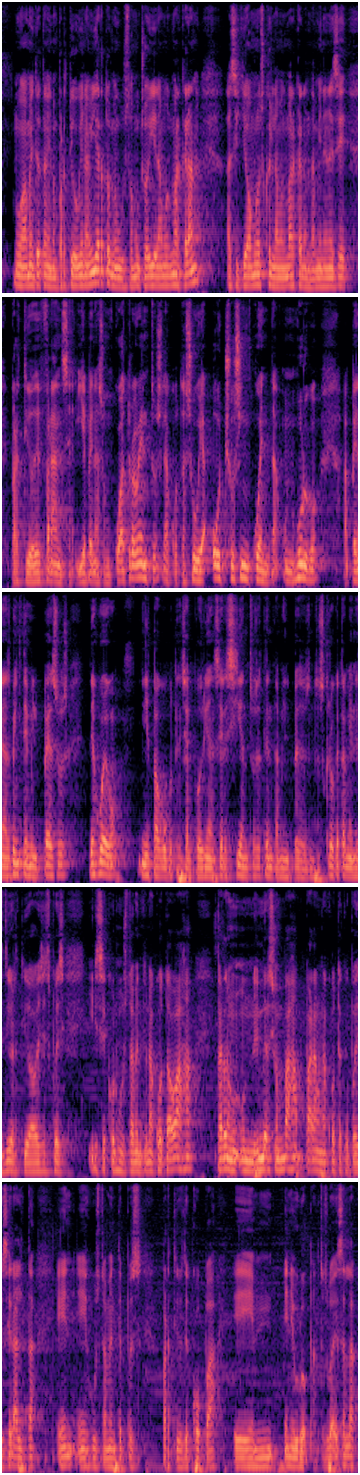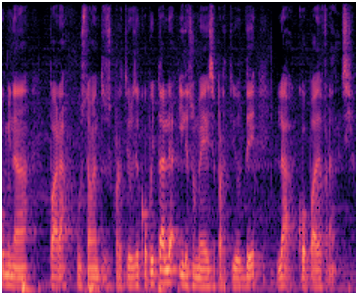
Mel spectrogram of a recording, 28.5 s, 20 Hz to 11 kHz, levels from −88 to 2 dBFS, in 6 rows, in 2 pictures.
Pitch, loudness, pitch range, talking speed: 105 Hz, -22 LUFS, 100-115 Hz, 230 wpm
